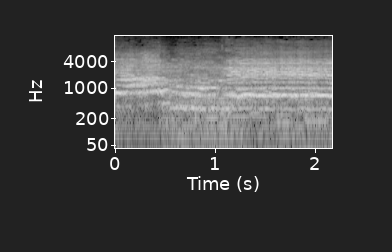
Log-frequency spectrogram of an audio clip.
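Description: A group of women singing a song together, mostly women's voices with some men's, holding long notes.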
